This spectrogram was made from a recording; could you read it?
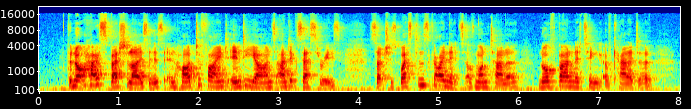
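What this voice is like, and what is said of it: English accent. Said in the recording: “I still have an English accent”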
